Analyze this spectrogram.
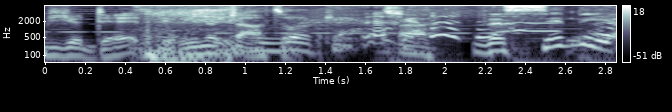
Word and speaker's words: Wiener Staatsoper: Wiener Staatsoper. What? In Vienna. That's the opera. Yeah. I pronounced it right? You did. Wiener Staatsoper.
